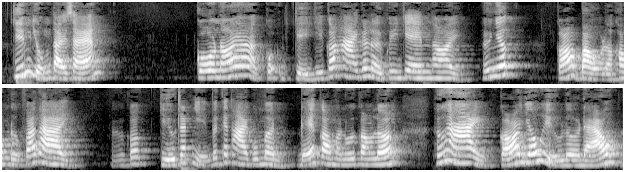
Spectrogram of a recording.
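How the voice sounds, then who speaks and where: Buddhist nun, middle-aged woman, high voice, lively scolding sermon, chatty storytelling. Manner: animated, scolding, colloquial storytelling. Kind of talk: dharma talk.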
